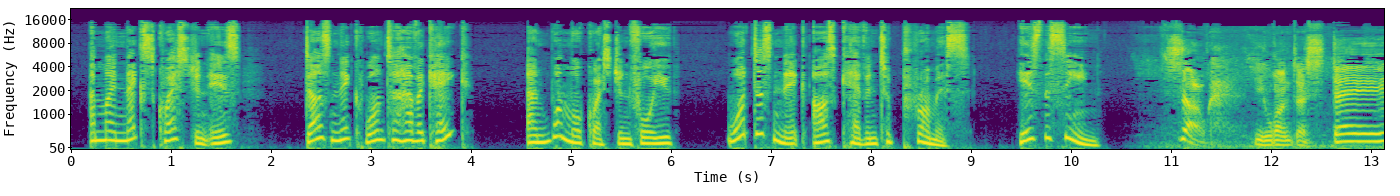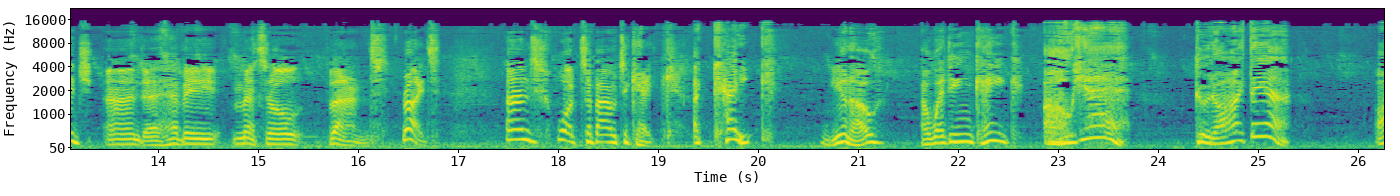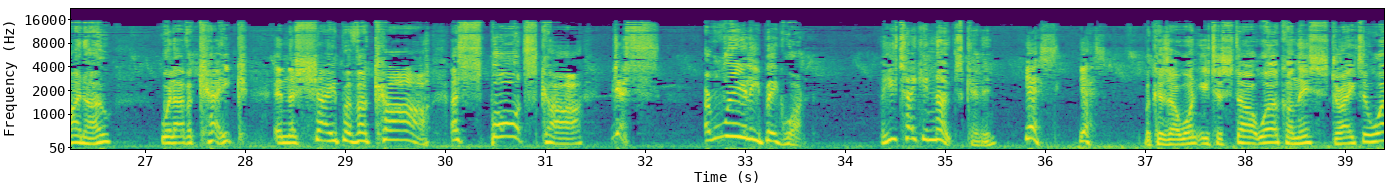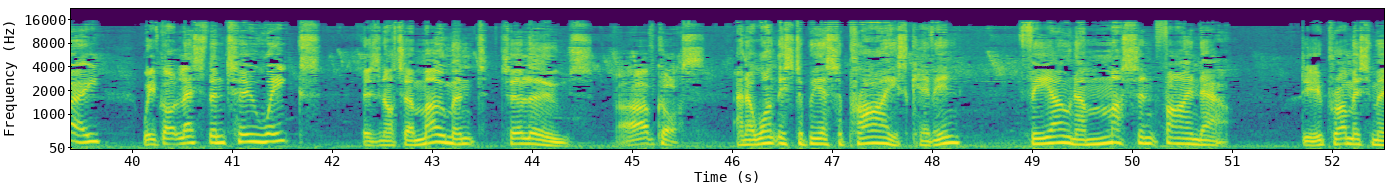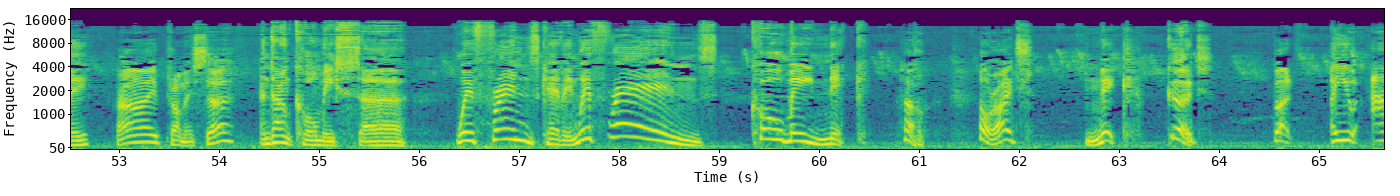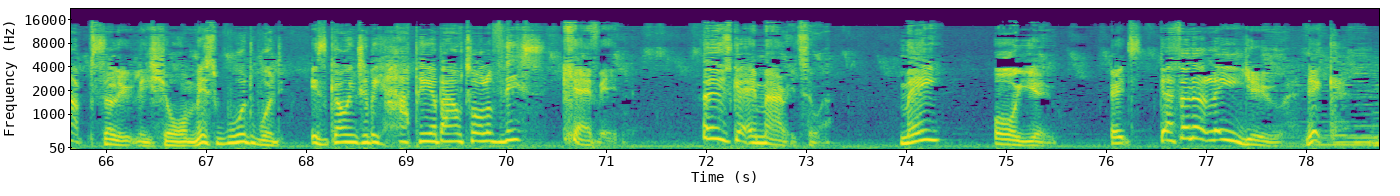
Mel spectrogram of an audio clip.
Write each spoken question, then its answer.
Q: does Nick want to have a cake?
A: Yes, but not a traditional one.

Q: What does Nick ask Kevin to promise?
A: I want this to be a surprise, Kevin.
